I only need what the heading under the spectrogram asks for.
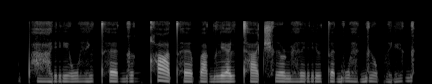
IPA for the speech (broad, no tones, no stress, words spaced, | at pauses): pʰa̤rʲe we̤lʲt̪ʰɛ ɡʏɡ qʰat̪ʰɛpaɡ lʲalʲtʰat͡ʃʰɪʊ̯ ɳɛ̤ɪ̯ryt̪ɛɡ wɛ̤ ɡyʊ̯pe̤ɾʲɛ̤ɡ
